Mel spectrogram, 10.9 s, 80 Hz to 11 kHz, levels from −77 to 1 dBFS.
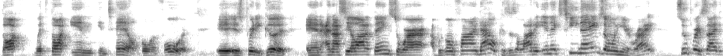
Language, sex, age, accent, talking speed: English, male, 30-49, American, 210 wpm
